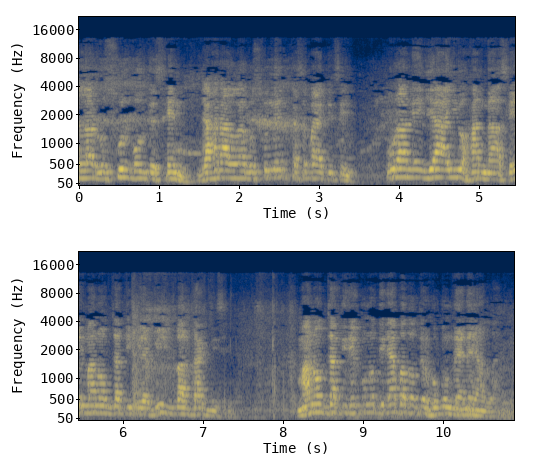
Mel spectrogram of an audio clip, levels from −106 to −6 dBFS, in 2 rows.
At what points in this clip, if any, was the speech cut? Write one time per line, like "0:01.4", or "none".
none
